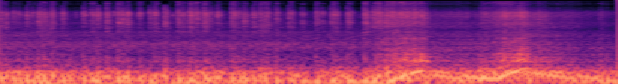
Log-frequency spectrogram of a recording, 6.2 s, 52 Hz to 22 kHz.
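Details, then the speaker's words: Freshly restored 1970 Plymouth Road Runner V8 with headers and Tremec 5-speed: deep, slightly lumpy idle, picks up cleanly on two quick blips and settles back smoothly; normal idle and revs. "And when you go down the road, the sound's not too bad. It's not too loud."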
